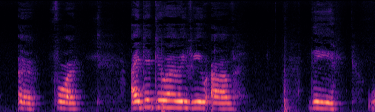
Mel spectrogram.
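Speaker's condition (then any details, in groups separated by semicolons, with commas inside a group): Cerebral palsy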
